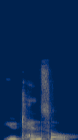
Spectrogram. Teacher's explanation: with three syllables we stress the second syllable utens Souls again the third syllable is not stressed so we cannot say ill we have to say oh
